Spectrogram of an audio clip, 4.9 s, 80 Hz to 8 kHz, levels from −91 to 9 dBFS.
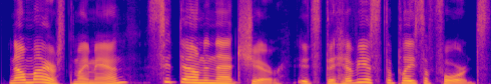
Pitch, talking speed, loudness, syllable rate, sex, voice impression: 200 Hz, 170 wpm, -16 LUFS, 4.0 syllables/s, male, masculine, adult-like, slightly bright, refreshing, slightly unique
